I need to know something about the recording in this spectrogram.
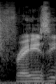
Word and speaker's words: Frazee: actually it's actually pronounced Frazee it's the north German it rhymes with crazy or lazy or Daisy take your pick okay all right I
